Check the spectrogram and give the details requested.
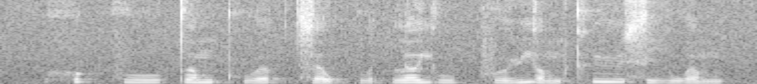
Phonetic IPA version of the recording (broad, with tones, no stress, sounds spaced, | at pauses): h ʊ˥ k̚ f uː˨ t̪ ɐ˥ m kʷʰ œː˨˥ k̚ t͡s ɐ˨˩ w kʷ ɐ˨˥ t̚ l ɐ˥ j uː˧ p̚ f ɵ˨˥ ɥ j ɐ˨˩ m kʰ yː˥ s iː˨ w ɐ˨˩ m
